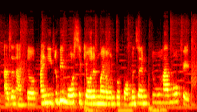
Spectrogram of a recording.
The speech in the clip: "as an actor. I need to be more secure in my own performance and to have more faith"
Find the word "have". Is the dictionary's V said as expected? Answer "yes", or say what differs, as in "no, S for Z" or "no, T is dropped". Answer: yes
